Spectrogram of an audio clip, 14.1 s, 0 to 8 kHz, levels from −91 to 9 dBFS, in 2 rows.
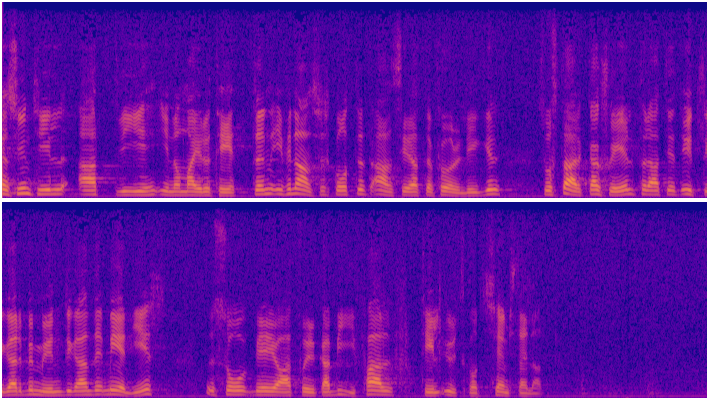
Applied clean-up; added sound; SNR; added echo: none; none; none; none.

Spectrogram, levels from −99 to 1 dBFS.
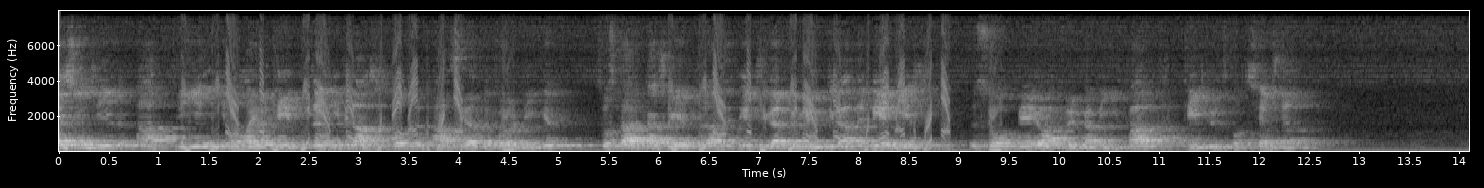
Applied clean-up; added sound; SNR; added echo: none; Scratching (performance technique); 10 dB; reverberation time 1.1 s.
